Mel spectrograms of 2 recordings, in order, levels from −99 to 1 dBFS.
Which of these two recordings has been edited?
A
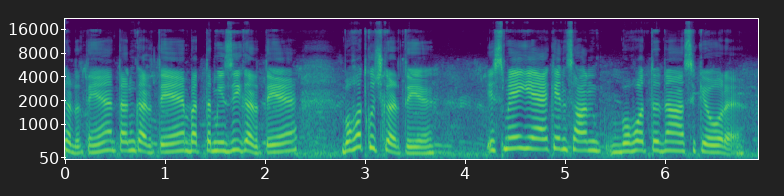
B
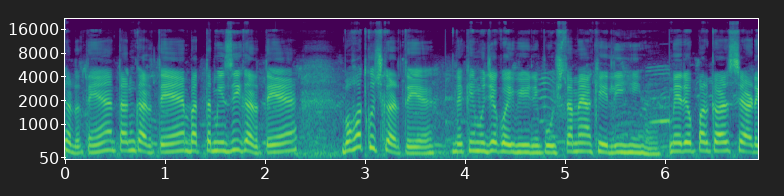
B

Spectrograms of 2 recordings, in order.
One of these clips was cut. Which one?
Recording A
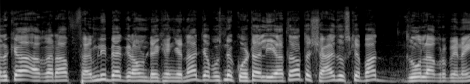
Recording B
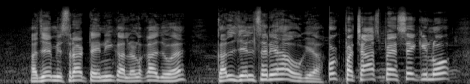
B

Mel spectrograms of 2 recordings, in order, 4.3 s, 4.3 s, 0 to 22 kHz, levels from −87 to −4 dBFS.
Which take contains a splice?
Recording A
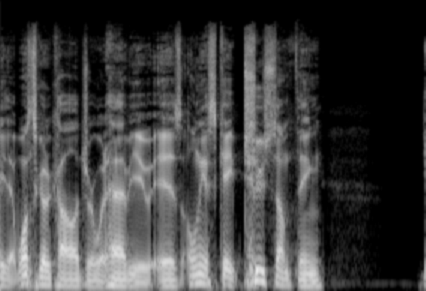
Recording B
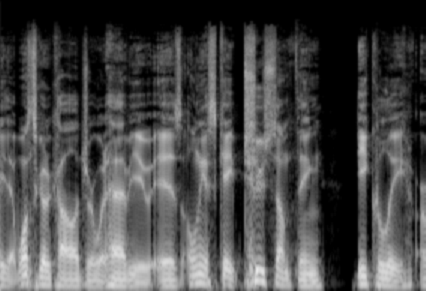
B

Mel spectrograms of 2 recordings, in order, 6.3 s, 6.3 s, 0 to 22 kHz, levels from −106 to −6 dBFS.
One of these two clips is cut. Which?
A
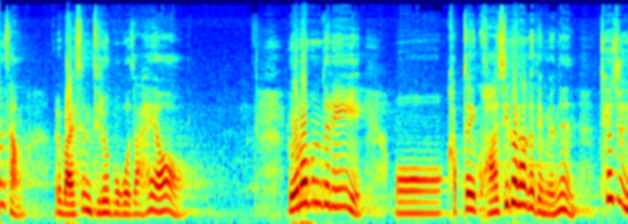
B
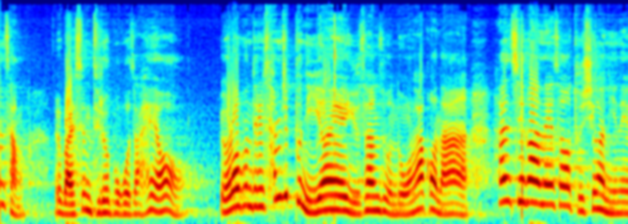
B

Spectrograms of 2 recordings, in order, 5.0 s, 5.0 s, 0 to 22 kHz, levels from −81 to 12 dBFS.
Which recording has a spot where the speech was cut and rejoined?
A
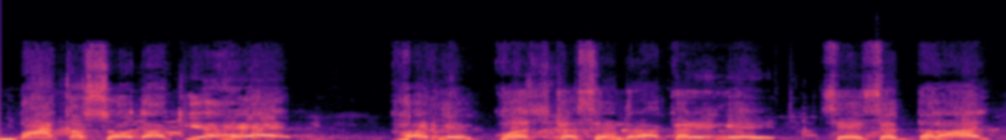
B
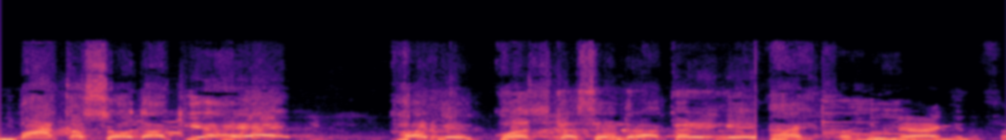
B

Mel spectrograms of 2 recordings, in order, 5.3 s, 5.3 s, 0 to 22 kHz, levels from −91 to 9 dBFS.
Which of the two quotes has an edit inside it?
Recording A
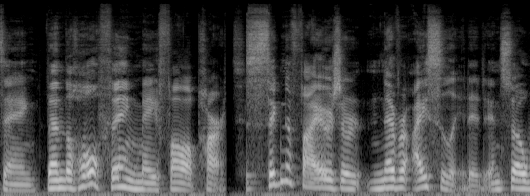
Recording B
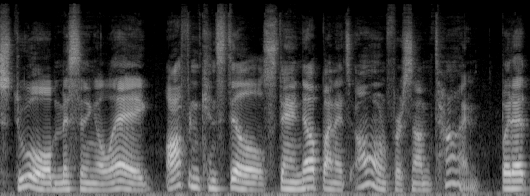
A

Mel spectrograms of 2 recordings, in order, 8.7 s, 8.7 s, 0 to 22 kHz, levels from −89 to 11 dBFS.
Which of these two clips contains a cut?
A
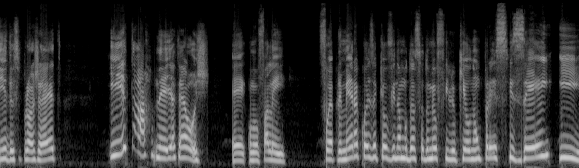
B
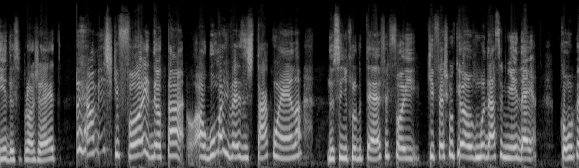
B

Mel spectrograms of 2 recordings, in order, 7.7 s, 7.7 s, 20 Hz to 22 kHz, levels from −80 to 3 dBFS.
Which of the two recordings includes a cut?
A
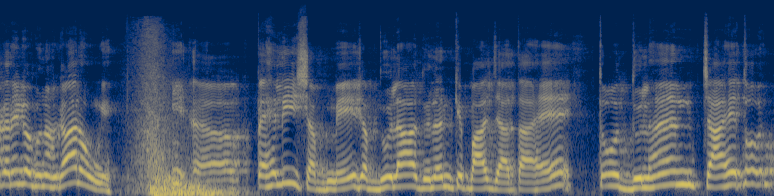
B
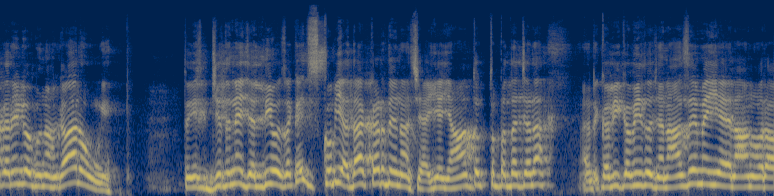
A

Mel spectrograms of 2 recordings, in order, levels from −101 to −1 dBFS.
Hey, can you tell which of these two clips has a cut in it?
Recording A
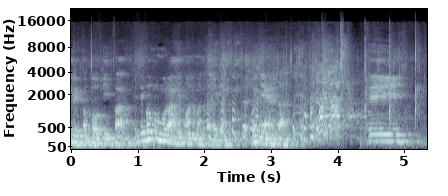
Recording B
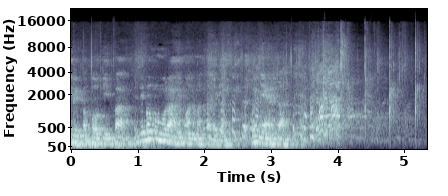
A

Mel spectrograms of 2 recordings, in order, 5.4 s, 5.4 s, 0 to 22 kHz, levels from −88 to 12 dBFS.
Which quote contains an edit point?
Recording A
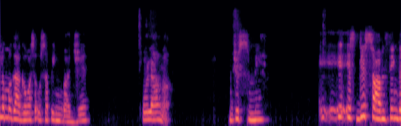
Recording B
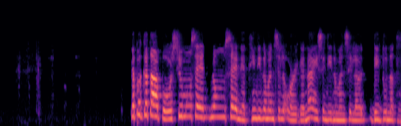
A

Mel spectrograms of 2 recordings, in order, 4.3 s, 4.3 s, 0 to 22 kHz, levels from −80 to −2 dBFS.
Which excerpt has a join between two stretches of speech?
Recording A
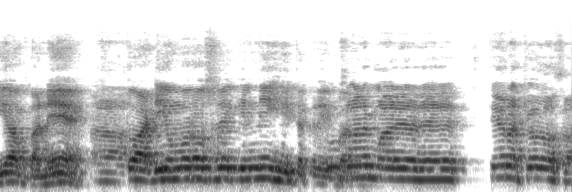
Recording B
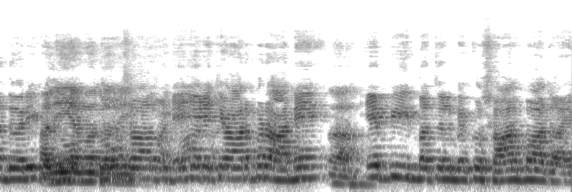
B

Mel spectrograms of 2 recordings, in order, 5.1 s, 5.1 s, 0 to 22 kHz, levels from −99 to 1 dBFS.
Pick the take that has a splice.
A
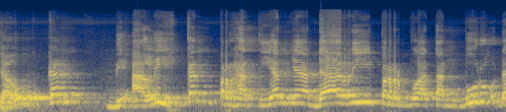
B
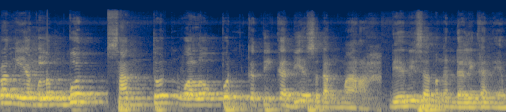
B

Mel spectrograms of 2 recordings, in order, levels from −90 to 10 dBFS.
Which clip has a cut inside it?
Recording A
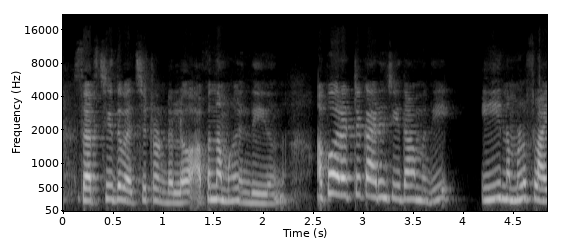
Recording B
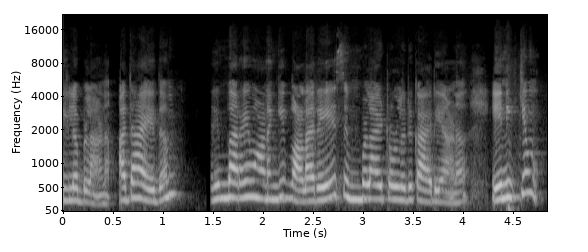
B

